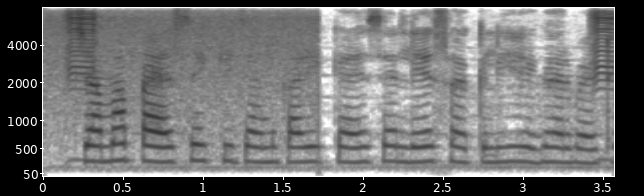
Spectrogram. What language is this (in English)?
Magahi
